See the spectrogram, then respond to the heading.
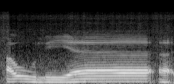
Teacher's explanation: اولیاء یہاں پر مد متصل ہے، اور یہاں پر چار الف کی مقدار کے برابر کھینچ کر پڑھیں گے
